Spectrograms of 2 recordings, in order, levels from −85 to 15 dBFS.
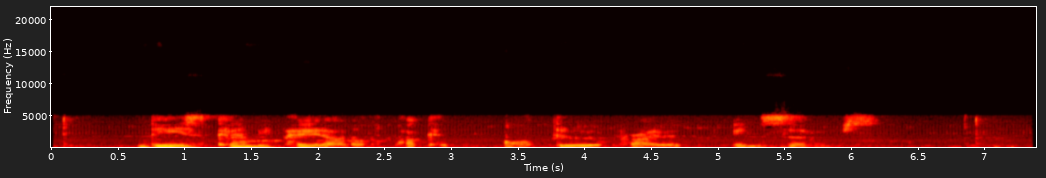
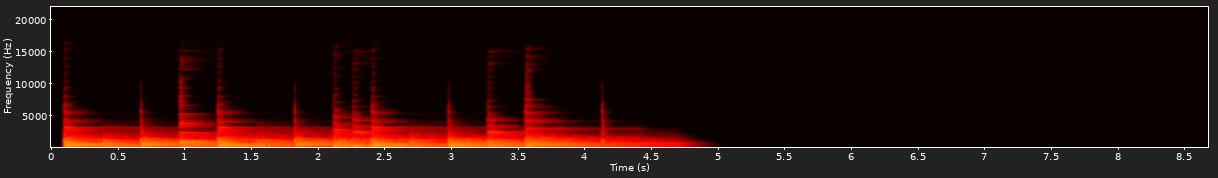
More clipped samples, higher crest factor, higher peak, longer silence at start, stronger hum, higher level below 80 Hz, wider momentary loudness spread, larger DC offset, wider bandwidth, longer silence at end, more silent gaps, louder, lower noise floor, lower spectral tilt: neither; about the same, 18 dB vs 18 dB; about the same, -10 dBFS vs -12 dBFS; about the same, 0.1 s vs 0.1 s; neither; second, -62 dBFS vs -52 dBFS; first, 18 LU vs 12 LU; neither; second, 5.4 kHz vs 13.5 kHz; second, 0.15 s vs 3.9 s; neither; about the same, -27 LUFS vs -29 LUFS; second, -54 dBFS vs -61 dBFS; first, -9.5 dB/octave vs -7 dB/octave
